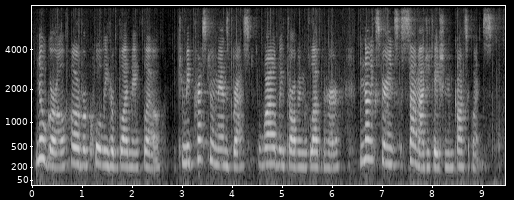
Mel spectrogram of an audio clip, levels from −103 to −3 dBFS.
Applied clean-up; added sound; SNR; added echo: neural separator model SepFormer DNS4.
